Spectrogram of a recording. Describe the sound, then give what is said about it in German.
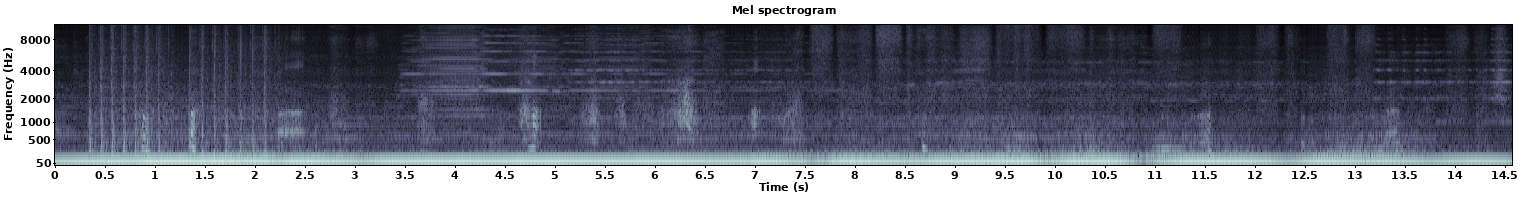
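Gunfire in a combat scene, attributed to an old Russian Mosin-Nagant sniper rifle: sharp cracks cutting through a constant heavy low rumble, with voices heard amid the shooting. “Für mich klang es wie ein altes Mosin-Nagant-Scharfschützengewehr aus russischen Beständen.”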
